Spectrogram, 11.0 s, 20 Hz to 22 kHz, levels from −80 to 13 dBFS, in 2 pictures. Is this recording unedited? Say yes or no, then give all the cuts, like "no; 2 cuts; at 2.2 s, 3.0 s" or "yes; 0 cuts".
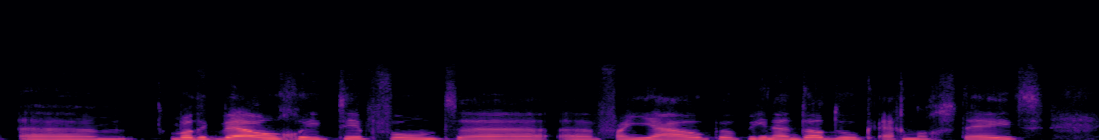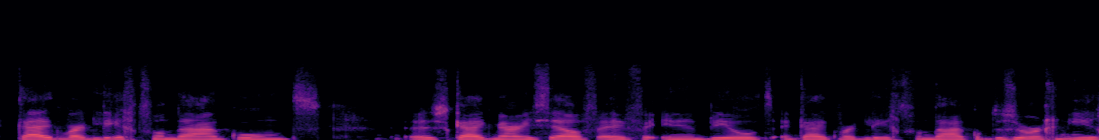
yes; 0 cuts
